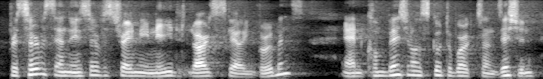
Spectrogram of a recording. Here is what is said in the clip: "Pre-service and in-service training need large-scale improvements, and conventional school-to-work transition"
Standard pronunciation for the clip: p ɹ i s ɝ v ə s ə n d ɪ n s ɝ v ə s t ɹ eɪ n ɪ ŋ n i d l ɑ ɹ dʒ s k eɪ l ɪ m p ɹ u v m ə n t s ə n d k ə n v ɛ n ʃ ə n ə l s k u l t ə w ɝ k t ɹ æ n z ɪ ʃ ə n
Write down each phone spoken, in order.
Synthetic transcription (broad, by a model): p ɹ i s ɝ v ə s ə n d ɪ n s ɝ v ə s t ɹ eɪ n ɪ ŋ n i d l ɑ ɹ dʒ s k eɪ l ɪ m p ɹ u v m ə n t s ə n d k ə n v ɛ n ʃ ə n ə l s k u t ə w ɝ k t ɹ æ n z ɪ ʃ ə n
